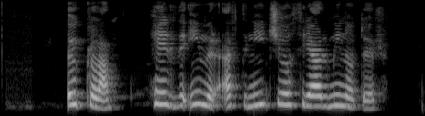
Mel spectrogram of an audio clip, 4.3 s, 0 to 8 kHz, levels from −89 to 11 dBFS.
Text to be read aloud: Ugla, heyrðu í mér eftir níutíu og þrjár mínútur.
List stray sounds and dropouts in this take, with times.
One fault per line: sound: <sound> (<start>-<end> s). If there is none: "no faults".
no faults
